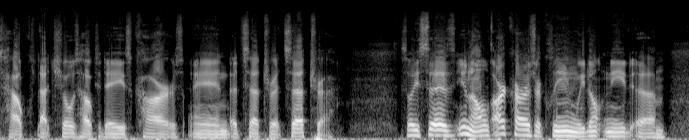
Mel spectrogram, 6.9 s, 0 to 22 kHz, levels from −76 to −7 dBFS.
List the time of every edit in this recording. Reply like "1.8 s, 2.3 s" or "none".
0.9 s, 1.8 s, 2.3 s, 4.5 s, 4.9 s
